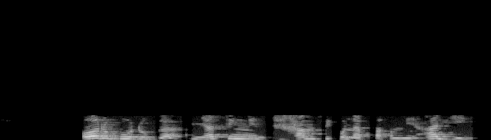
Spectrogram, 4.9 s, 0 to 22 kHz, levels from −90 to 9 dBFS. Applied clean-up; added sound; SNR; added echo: none; none; none; none.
